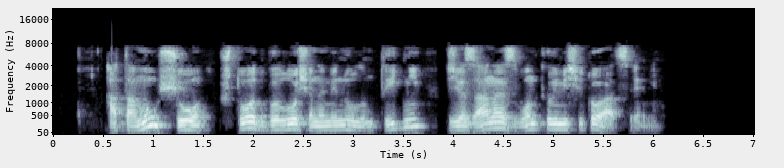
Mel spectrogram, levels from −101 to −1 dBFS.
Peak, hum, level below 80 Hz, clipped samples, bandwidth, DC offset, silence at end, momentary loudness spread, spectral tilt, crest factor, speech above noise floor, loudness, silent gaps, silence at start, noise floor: 0 dBFS; none; -54 dBFS; under 0.1%; 7.8 kHz; under 0.1%; 1.1 s; 10 LU; -3 dB/octave; 16 dB; over 75 dB; -15 LUFS; none; 0.55 s; under -90 dBFS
